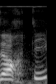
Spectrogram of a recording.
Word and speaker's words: orties: C'est la liaison, c'est la liaison avec les orties.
